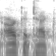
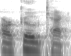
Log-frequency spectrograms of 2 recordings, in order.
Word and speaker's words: archotech: And by bionics, I mean the architect ones, or archotech, because I've been given shit that I say it wrong because it's what I do.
